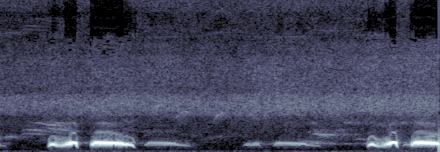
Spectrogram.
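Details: Spotted dove calling as a decoy for wild doves: two loud hoarse coos, a gap filled with softer distant-sounding coos, then another loud pair to finish.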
